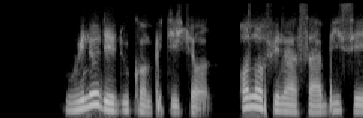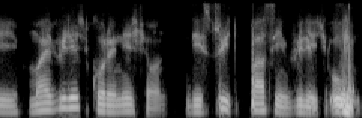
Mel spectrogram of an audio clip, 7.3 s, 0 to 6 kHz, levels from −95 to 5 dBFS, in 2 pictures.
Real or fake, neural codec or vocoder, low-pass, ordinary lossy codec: real; none; 5.4 kHz; none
